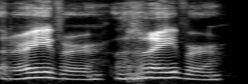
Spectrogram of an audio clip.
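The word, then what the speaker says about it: Reiver: I guess Raver. You got to roll the R, I guess, so it's properly pronounced.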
